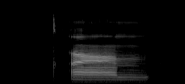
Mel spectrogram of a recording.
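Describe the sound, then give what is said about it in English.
A single sharp mouse click opens an online article, followed by a short, steady humming tone that holds for under a second and then stops. “I'll just click on it and expand it here.”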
